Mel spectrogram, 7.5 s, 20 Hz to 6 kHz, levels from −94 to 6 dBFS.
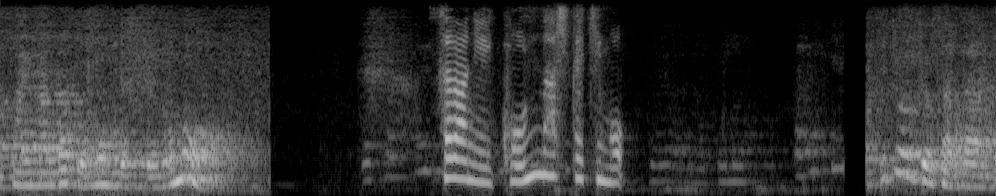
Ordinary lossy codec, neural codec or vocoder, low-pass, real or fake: Opus, 32 kbps; codec, 44.1 kHz, 7.8 kbps, Pupu-Codec; 5.4 kHz; fake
